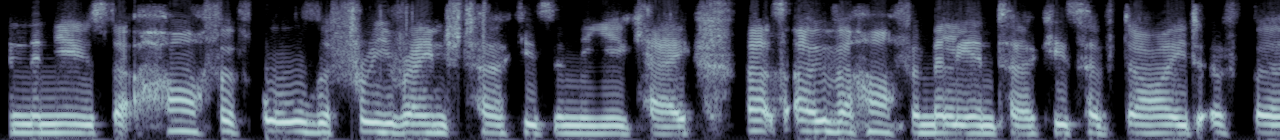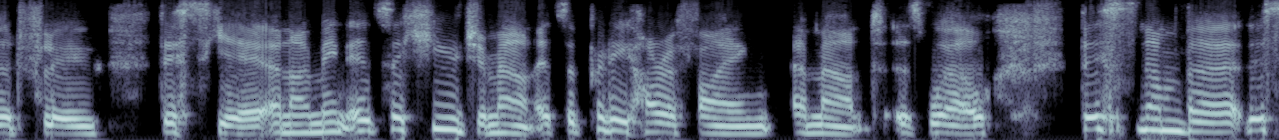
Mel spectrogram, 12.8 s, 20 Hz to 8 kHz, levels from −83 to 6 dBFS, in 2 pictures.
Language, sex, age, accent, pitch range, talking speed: English, female, 30-49, British, 175-200 Hz, 205 wpm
